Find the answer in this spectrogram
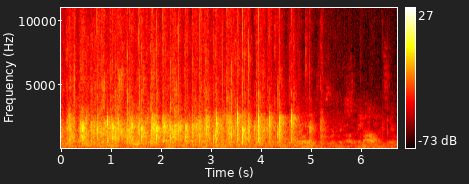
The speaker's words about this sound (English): So put a round of applause for our county.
